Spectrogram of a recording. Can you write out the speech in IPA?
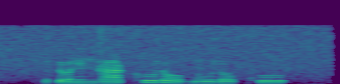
ɗ ʊ˨ ɾ ĩ˨ ɡ aː˦ kʰ u˦ ɾ oː˨ ɡ uː˨ ɾ oː˨ kʰ u˦

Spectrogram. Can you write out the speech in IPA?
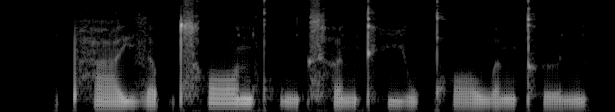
pʰ aː˨ j l ɐ˨ p̚ t͡sʰ ɔː˥ n kʷʰ ɪ˨˩ ŋ t͡sʰ ɐ˨˧ n kʰ iː˨˧ w kʰ ɔː˨ w ɐ˧ ŋ kʰ ɵ˨˥ n

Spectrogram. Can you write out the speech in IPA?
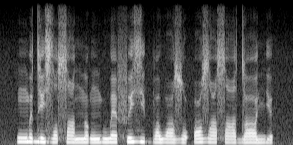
ŋ͡m ə d ɪː zʲ ɔ sˤ ɛ n ɔ ŋ͡m u w ɛ f ɪ zʲ u b ɒ w ɒ zˤ u ʔ ɔ zˤ əː sˤ ɛː d ɒː nʲ ə

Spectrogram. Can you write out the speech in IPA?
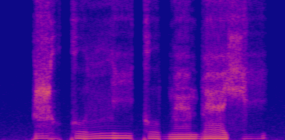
ɮ ṳ k o lː i k o b æ̃ b æ ç i̤

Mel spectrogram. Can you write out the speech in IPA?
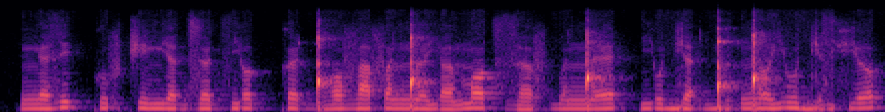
ŋ ɛ z i kː u f t͡ʃ i mʲ a d͡z œ t͡s j ɤ kː œ ɡ͡ǃ ɔ v a f ɐ ŋ͡ǃ œ j ɐ m ɔ t͡s z ɐ f b ɐ ŋ͡ǃ ɛ | j u bʲ a ʔ ɡ͡ǃ u ʔ ŋ͡ǃ ɤ j u bʲ ɐ z fʲ ɤ

